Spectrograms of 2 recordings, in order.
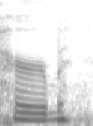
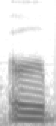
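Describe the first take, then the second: First: The word starts with an audible h sound. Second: The word starts with a vowel, no h sound. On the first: "and not herb" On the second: "they say it as herb"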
